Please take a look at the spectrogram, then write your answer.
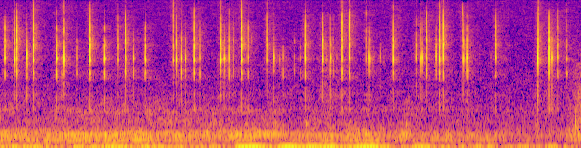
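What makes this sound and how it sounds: Long acrylic nails on both hands tap quickly across the frame and lenses of tortoiseshell plastic sunglasses worn on the face. The result is a rapid, irregular stream of dry, bright clicks that stop instantly with no ring, over a faint low background hum.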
